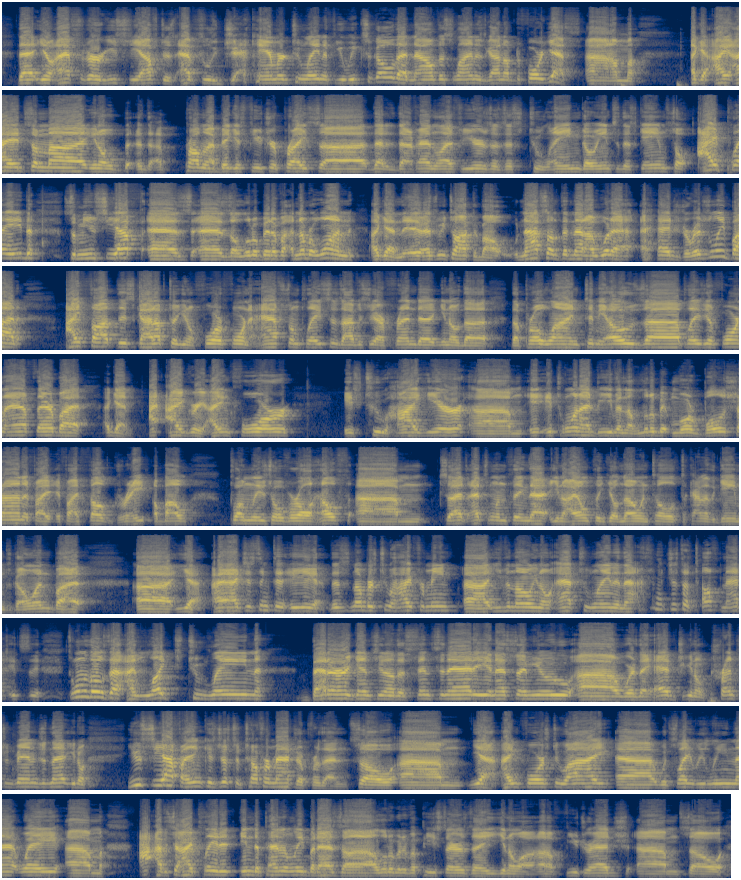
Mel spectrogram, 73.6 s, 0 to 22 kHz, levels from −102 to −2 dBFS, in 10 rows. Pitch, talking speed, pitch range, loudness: 155 Hz, 230 wpm, 140-175 Hz, -23 LUFS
